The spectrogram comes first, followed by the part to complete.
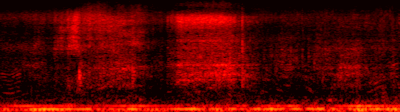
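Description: Riding a chairlift: a steady low rumble with wind on the microphone, and a few brief hissing gusts.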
